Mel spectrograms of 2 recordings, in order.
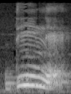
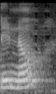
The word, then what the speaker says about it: dîner: And word dîner is dîner, not dinner, dîner.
